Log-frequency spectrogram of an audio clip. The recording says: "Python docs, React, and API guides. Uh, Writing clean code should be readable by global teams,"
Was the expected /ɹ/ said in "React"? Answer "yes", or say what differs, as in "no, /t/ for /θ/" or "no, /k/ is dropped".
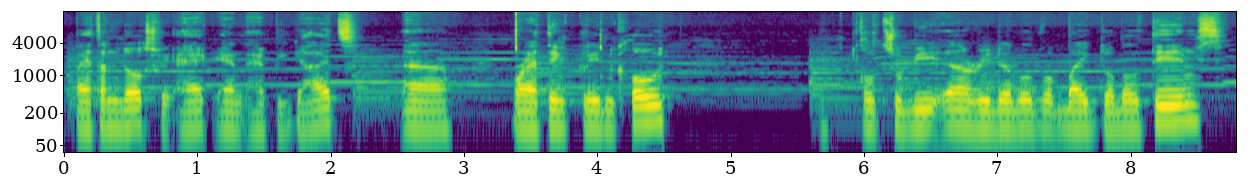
no, /w/ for /ɹ/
